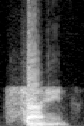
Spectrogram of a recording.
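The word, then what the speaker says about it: sain: It's spelled like how you would spell in Patois, S-A-I-N, sign, right?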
